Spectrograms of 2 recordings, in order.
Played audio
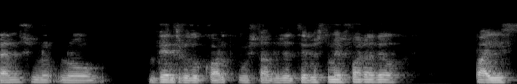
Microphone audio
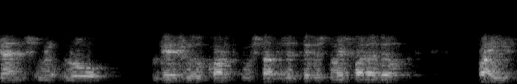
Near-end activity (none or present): none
